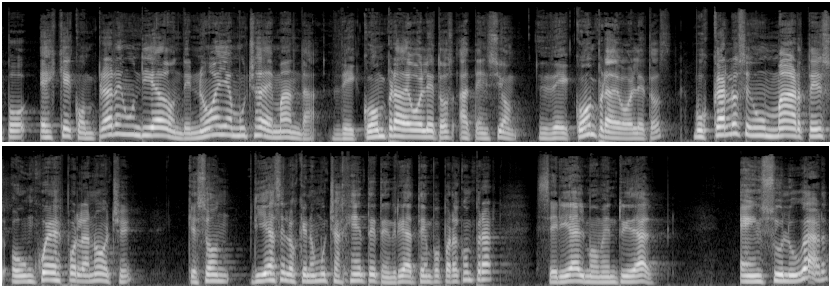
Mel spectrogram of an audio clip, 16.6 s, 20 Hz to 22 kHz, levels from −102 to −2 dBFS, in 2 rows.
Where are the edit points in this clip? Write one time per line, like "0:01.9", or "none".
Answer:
0:06.8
